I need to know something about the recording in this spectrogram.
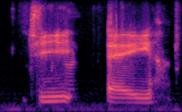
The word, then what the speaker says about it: Gaia: GAIA. G-A-I-A. Not like the food, not Goya. Goya.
